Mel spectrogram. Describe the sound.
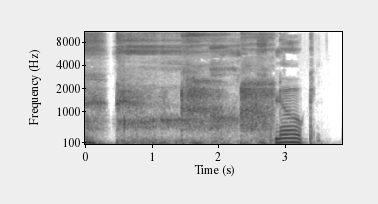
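A voice imitates Darth Vader's heavy mask-filtered breathing, with long hissing inhales and exhales in a steady rhythm, ending in a short voiced groan before fading out.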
